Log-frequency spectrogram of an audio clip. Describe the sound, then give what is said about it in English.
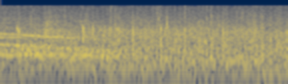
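A crowd applauds steadily to welcome the Kyleryville campus. The clapping is a dense wash at a constant moderate loudness throughout, with faint tonal whoops or a brief cheer rising early on. “And I also want to send a warm welcome to our Kyleryville campus, because can we give Kyleryville a round of applause, please?”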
